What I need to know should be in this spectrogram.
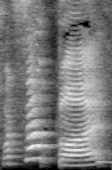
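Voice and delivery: high, loud playful hello; cheery greeting. Acted. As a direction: greet the buds like pals. Greeting its new buds.

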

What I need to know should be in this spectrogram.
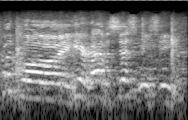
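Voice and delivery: praising a pet. Acted.

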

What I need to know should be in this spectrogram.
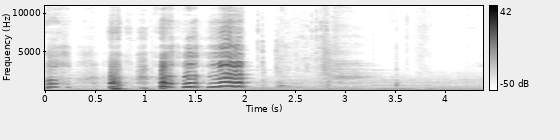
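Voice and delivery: high-pitched giggling laugh; high giggle. Real, not acted. Laughing at game chaos.

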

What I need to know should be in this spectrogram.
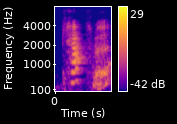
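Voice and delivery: ordinary talk, nothing marked

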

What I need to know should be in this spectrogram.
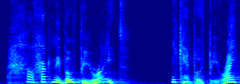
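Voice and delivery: puzzled question. Retold or imitated. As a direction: ask it like a confused trainee who can't make sense of it. Puzzled associate questions the pastor.

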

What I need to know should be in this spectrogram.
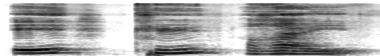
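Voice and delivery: "Écureuil" very slowly in three beats, É, cu, reuil; split into syllables. Shown as a demonstration. Teacher counts three sounds for children, "Écureuil" syllable by syllable. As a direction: pause after each syllable of "Écureuil". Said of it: "nous avons trois syllabes".

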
